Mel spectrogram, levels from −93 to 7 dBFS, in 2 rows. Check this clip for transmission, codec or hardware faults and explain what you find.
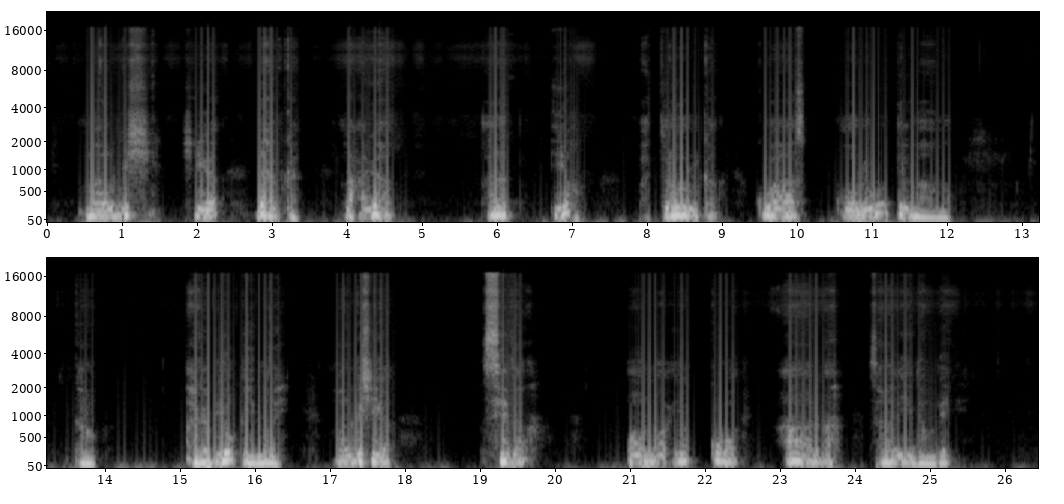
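One fault is present, and it affects the entire clip. Interleaved audio read as planar, throughout: each 26.1 ms block of alternating left and right samples is split in half, and each half is played at half speed as its own channel. The speech drops an octave and sounds doubled and choppy, with the chop repeating at the 38.3 Hz block rate.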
